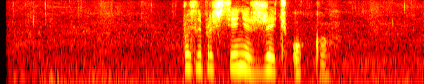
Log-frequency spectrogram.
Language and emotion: Russian, neutral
